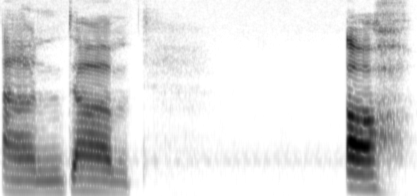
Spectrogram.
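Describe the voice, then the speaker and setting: A middle-aged woman with a British accent talks in a slightly low voice. She speaks casually and with animation, filling her speech with ums and friendly asides. She sounds like a coach addressing her followers. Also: drawn-out words, a little mellow, smooth, lo-fi sound. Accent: British English. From Britain. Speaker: coach and host. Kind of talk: casual talk to camera.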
